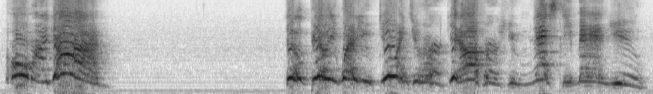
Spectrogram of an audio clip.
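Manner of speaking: very high, slow, screaming falsetto mom catching her son; shrieking mom. Retold or imitated. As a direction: scream it like a horrified mother bursting in. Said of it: "you imagine your mom walked in on y'all".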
